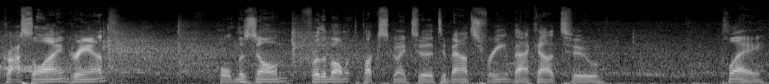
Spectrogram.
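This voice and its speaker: A man doing live play-by-play hockey commentary in a halting delivery with frequent fillers. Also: lowish voice, fairly even intonation. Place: indoor ice rink. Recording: noisy live rink stream.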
